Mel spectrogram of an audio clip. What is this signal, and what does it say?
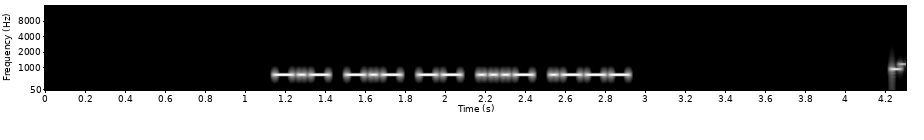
Morse code, heard as a keyed tone, about 39 wpm, 700 Hz. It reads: KKMVJ
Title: Code Groups - 5 Letters - 40wpm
